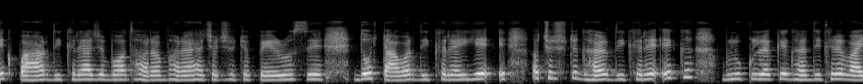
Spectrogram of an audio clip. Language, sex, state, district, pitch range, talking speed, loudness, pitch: Hindi, female, Uttarakhand, Tehri Garhwal, 220-245 Hz, 230 wpm, -18 LUFS, 230 Hz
